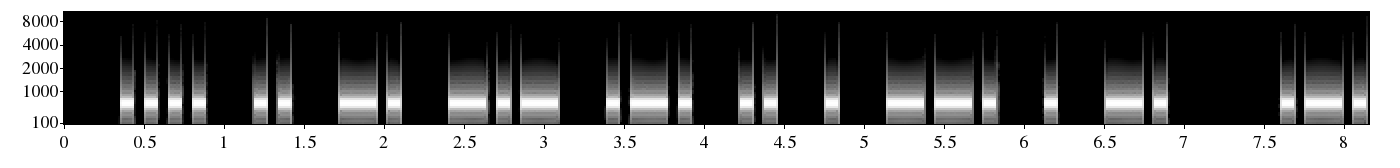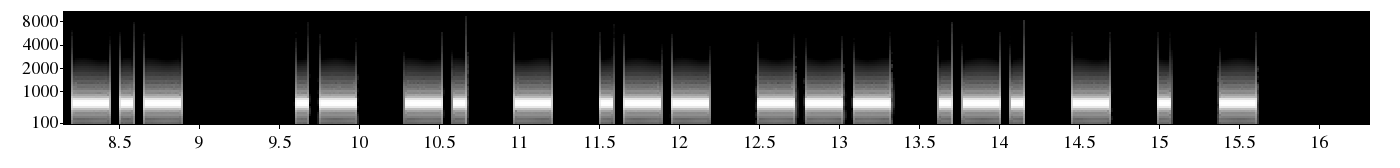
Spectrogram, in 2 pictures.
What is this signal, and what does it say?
Morse code, heard as a keyed tone, about 16 wpm, 680 Hz. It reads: HINKRIEGEN . ANTWORTET
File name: Morsekurs / Witze / Witz 20. Juni 2023 70 F80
